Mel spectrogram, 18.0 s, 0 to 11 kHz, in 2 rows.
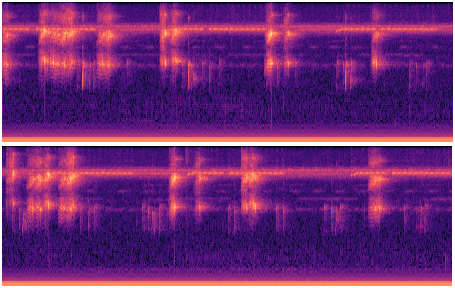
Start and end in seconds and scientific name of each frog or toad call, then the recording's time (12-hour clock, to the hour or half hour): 0.0	18.0	Leptodactylus podicipinus
0.1	3.7	Dendropsophus minutus
5.0	6.1	Dendropsophus minutus
7.4	7.9	Dendropsophus minutus
8.9	10.8	Dendropsophus minutus
12.2	14.4	Dendropsophus minutus
16.2	16.9	Dendropsophus minutus
~10pm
